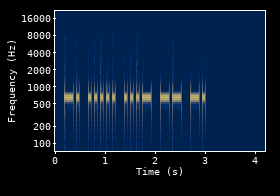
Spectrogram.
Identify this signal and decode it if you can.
Morse code, heard as a keyed tone, about 20 wpm, 650 Hz. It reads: N5VMN
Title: POTA QSO Practice - 20wpm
